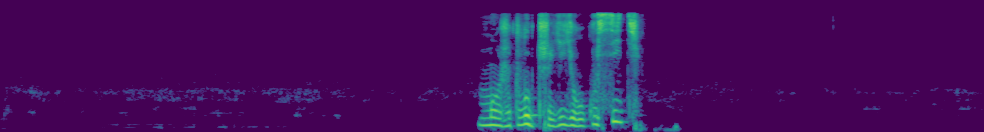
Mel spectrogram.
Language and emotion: Russian, angry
